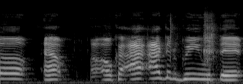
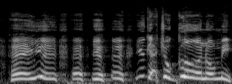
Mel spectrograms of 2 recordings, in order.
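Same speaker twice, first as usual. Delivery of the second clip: acted tough hostile outburst, louder; 2 semitones higher, 7 dB louder than usual. Imitating a driver talking stupid to police: imitating someone acting tough with police. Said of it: "going from zero to one hundred".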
